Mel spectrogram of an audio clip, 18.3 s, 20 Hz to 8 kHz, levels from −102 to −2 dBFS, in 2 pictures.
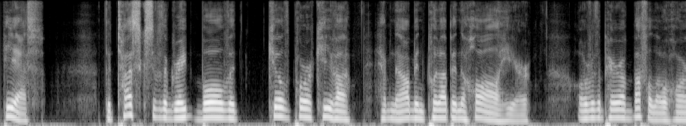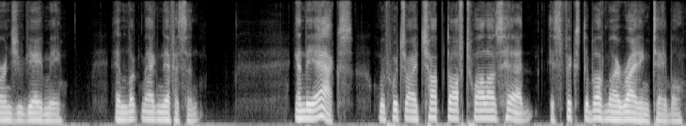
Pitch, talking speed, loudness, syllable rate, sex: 130 Hz, 155 wpm, -17 LUFS, 4.9 syllables/s, male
